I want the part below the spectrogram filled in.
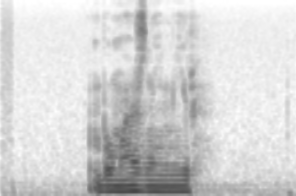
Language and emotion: Russian, neutral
